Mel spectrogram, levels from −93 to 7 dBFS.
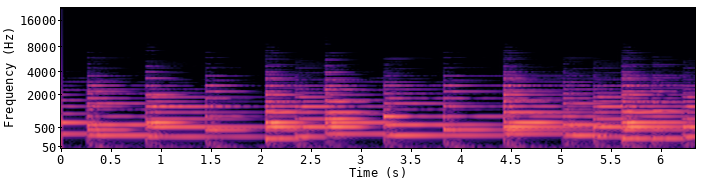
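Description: No technical faults can be heard at any point in the signal.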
